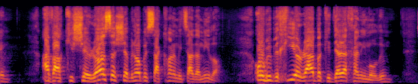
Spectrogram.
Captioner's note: Hebrew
